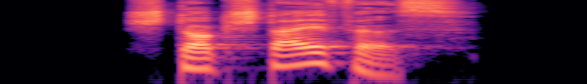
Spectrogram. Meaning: strong/mixed nominative/accusative neuter singular of stocksteif
- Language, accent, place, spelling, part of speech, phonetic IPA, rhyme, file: German, Germany, Berlin, stocksteifes, adjective, [ˌʃtɔkˈʃtaɪ̯fəs], -aɪ̯fəs, De-stocksteifes.ogg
